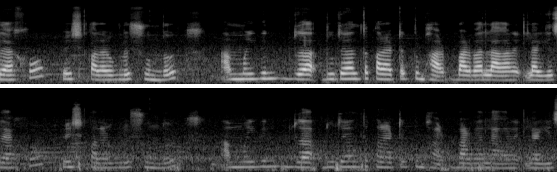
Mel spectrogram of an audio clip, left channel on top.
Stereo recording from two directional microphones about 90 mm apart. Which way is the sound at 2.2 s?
30° left (ahead or behind).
